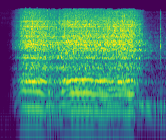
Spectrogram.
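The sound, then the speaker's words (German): Chainsaws cutting trees during illegal logging in a forest in northern Namibia: one loud, steady, buzzing engine whine held for about two and a half seconds, its pitch dipping slightly and then recovering before it cuts off. “Das Geräusch von Motorsägen bedeutet nichts Gutes im Norden Namibias.”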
